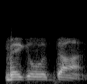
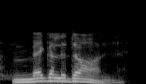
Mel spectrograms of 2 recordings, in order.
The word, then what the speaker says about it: Megalodon: Megalodon. – Megalodon, which is this prehistoric creature, the cousin of the modern-day great white shark.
